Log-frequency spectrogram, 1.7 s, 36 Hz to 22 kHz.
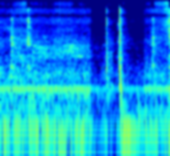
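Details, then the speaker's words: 2010 Chevy Avalanche: quick, light flasher clicking, faster than normal on one side; front lights blink but rear bulbs on that side are out from a lost ground, causing turn signal hyperflash. "most of the time the problem is first notice like this one of the turn signal indicators blinks fast"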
